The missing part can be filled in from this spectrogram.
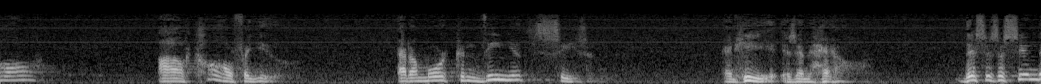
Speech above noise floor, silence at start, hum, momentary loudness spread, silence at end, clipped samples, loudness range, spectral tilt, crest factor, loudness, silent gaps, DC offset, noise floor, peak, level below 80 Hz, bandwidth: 27 dB; 0 s; none; 19 LU; 0 s; under 0.1%; 4 LU; -6.5 dB/octave; 18 dB; -21 LUFS; none; under 0.1%; -47 dBFS; -4 dBFS; -52 dBFS; 11.5 kHz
